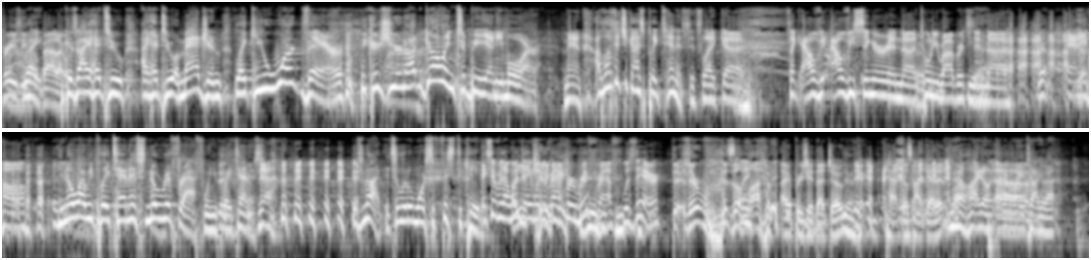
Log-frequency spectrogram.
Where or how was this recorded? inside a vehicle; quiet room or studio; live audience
live audience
